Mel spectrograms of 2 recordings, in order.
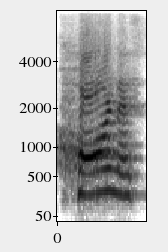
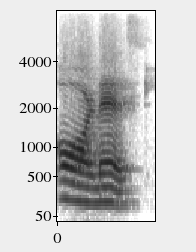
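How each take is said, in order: First: The word begins with an audible h sound. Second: The word begins with a vowel, h silent. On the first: The speaker calls it wrong. "இது honest அப்படின்னு சொன்னா தப்பு" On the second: The speaker calls it right. "It's honest. ... H silent"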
